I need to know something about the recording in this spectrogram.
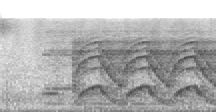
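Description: A siren in a fast yelp, starting nearly a second in, each sweep rising and falling about twice a second.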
